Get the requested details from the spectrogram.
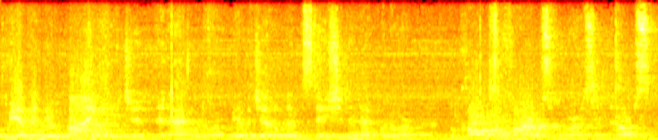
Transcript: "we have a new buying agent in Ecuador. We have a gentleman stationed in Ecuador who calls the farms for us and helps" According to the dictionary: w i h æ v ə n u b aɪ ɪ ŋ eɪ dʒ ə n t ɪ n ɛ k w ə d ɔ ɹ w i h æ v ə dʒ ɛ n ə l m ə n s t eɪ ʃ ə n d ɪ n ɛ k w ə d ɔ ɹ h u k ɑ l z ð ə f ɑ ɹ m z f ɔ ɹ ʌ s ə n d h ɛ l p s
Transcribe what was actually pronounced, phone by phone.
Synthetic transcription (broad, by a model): w i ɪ v ə n u b aɪ ɪ ŋ eɪ dʒ ə n t ɪ n ɛ k w ə d ɔ ɹ w i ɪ v ə dʒ ɛ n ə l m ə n s t eɪ ʃ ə n ɪ n ɛ k w ə d ɔ ɹ h u k ɑ l z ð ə f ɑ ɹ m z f ɔ ɹ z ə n h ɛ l p s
